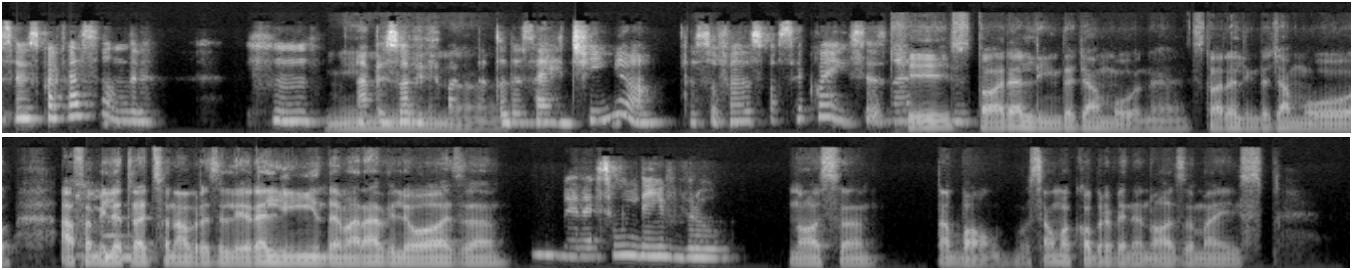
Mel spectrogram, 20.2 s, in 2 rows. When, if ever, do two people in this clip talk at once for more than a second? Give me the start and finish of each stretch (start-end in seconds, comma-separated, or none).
2.4-3.7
